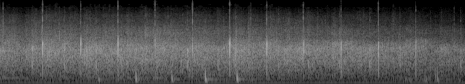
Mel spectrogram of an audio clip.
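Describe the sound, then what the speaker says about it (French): A church congregation claps during a worship service, a dense, steady patter of many hands heard at moderate volume from across the room, with no one speaking over it. "Acclame Jésus"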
